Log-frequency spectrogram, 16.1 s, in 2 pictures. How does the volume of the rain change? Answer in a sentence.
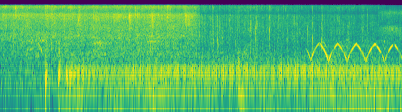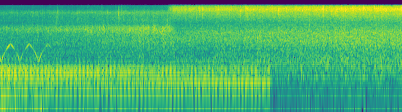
The loudness of the rain goes down, then up.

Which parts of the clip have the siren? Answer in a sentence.
The siren can be heard from 6.1 to 9.1 s.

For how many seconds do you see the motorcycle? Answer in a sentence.
You can hear the motorcycle for 13 seconds altogether.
